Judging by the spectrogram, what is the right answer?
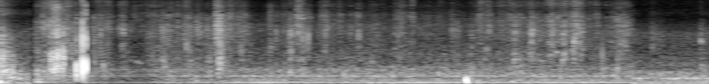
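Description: Faint handling of a fabric air-compression leg massager sleeve as it is strapped onto a leg: a few short rustles in the first second, then mostly quiet room tone with one soft thump about three and a half seconds in.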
